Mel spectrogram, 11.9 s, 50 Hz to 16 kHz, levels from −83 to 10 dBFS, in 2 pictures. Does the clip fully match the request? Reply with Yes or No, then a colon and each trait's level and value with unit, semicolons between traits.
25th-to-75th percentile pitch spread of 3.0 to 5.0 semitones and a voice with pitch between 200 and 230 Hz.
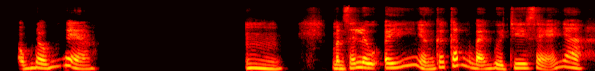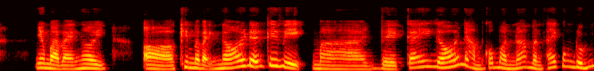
No: wide, 5.5 semitones; high, 220 Hz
